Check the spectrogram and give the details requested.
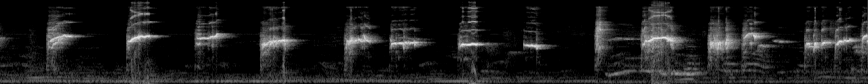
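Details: Greater green leafbird in a cage singing to make a rival respond: a series of clear upward-slurred whistles repeated at about one per second, then busier chattering notes, over a faint low hum.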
